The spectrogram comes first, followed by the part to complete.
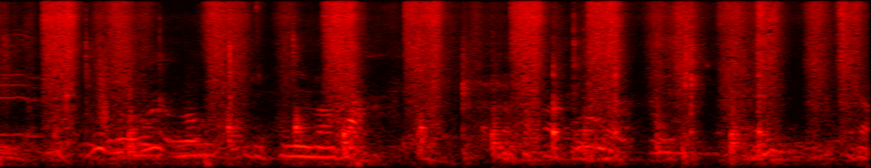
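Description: A knife blade scraping along a thin bamboo strip, shaving it down in repeated short strokes, about two a second.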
